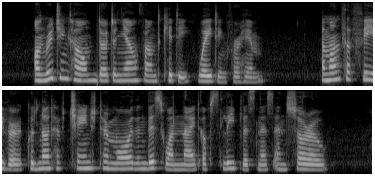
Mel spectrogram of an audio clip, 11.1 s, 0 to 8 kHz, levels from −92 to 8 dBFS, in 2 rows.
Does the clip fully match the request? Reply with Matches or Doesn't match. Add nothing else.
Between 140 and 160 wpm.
Matches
